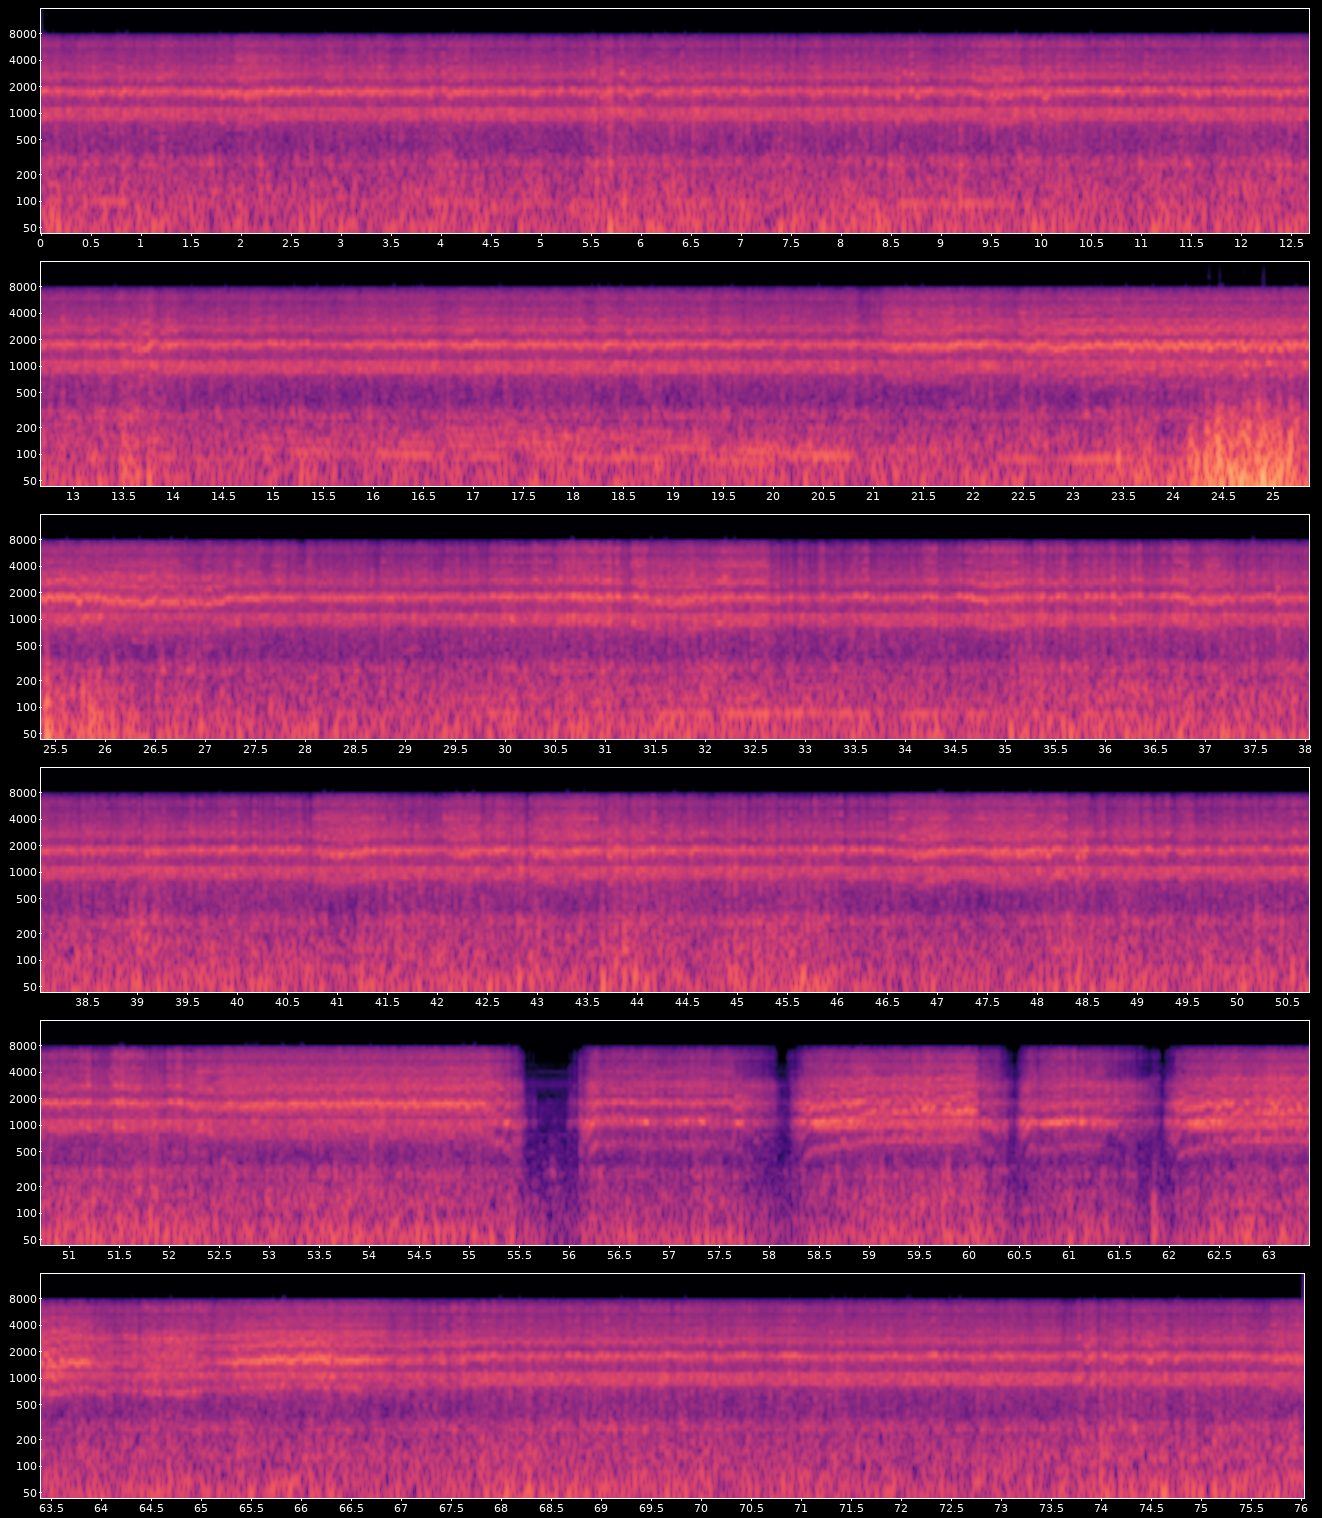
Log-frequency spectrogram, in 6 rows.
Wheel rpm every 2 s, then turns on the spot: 230, 230, 240, 230, 230, 230, 240, 230, 230, 230, 230, 210, 190, 220, 230, 230, 230, 230, 230, 230, 230, 230, 240, 220, 230, 230, 210, 130, 120, 130, 90, 150, 190, 210, 230, 230, 240, 230.
54-56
